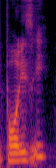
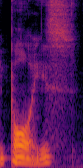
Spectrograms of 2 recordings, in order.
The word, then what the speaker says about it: Boise: I think that's how it gets pronounced in America. Boise. So it wouldn't be boys. which is how I would pronounce it.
